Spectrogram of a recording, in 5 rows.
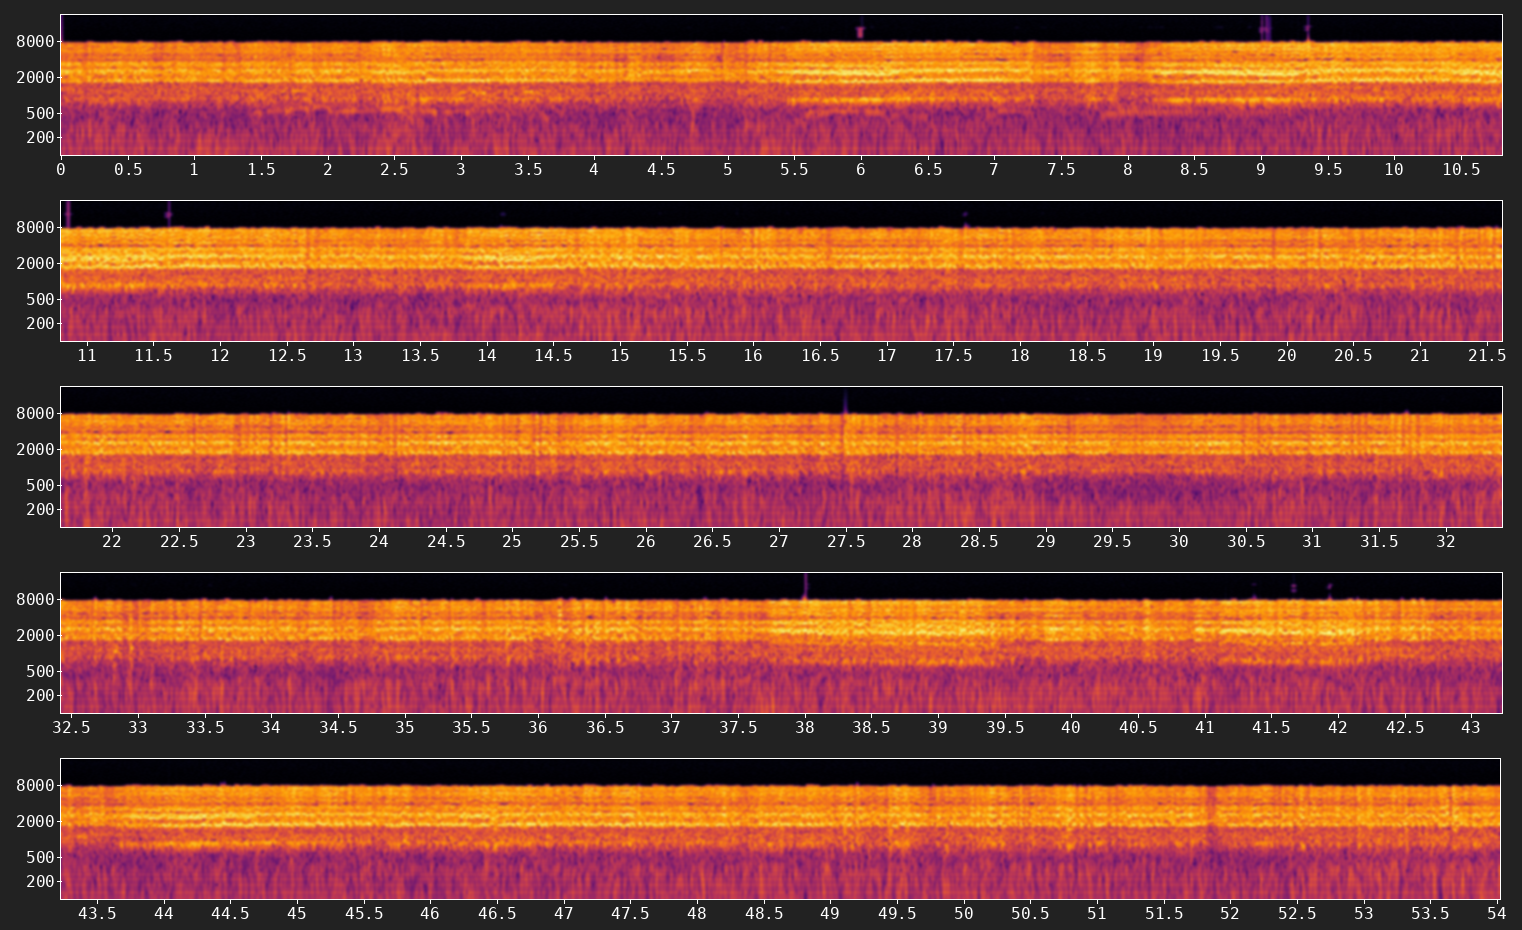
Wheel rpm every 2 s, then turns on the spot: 220, 230, 230, 220, 220, 220, 230, 230, 240, 240, 230, 230, 230, 230, 230, 230, 240, 230, 230, 220, 220, 220, 220, 230, 230, 240, 230.
none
